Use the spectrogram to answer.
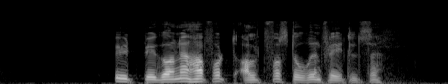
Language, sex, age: Norwegian, male, 57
